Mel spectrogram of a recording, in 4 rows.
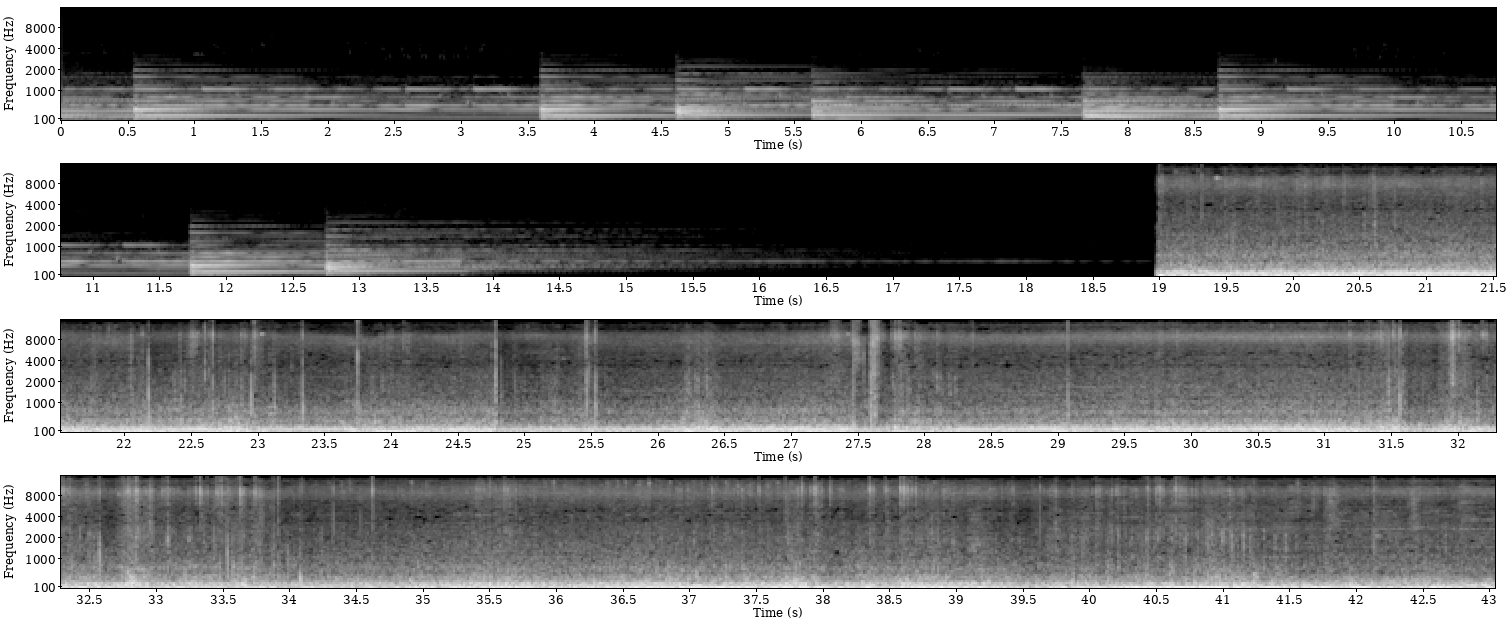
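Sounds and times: car engine drone and road noise: 19.0s - 43.0s
short clicks and bumps: 22.0s - 26.5s, 27.2s - 29.2s, 31.1s - 34.7s, 37.5s - 43.0s.

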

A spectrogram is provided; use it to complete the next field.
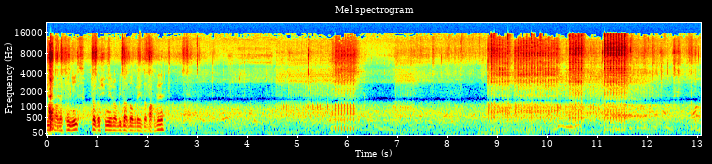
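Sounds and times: distant airsoft guns firing full-auto: 8.8s - 12.0s.

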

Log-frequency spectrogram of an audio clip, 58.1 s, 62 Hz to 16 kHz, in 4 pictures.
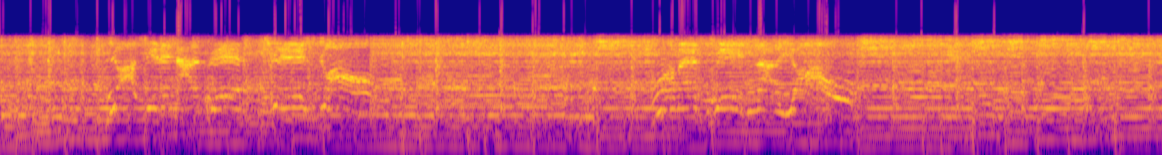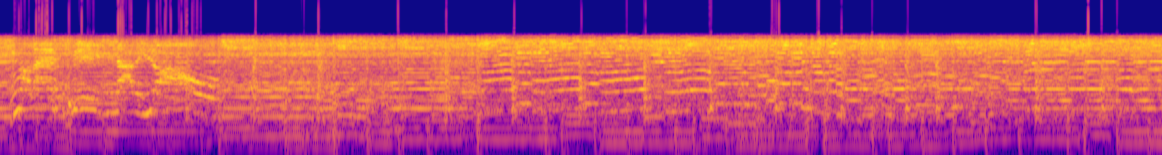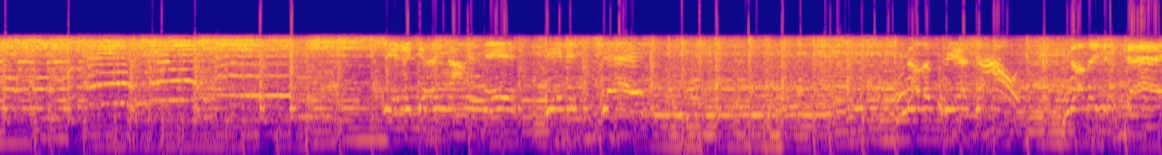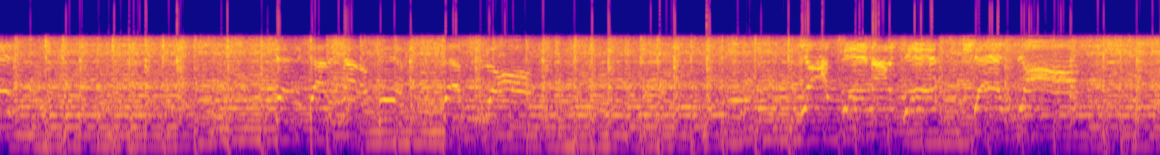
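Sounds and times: punk rock band playing: 0.0s - 58.0s
person singing: 1.3s - 4.7s, 8.2s - 10.8s, 14.6s - 17.3s, 33.8s - 37.2s, 53.6s - 57.1s.

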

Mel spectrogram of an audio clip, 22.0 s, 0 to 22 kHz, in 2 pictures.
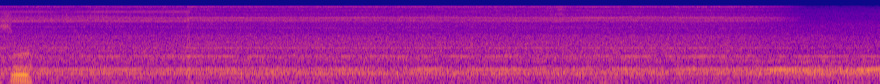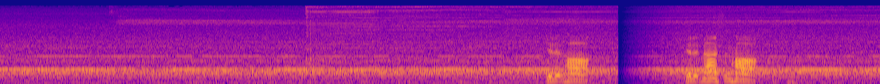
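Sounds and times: welding arc hissing: 0.0s - 10.0s, 14.8s - 18.8s
sharp click: 14.8s - 15.0s.

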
